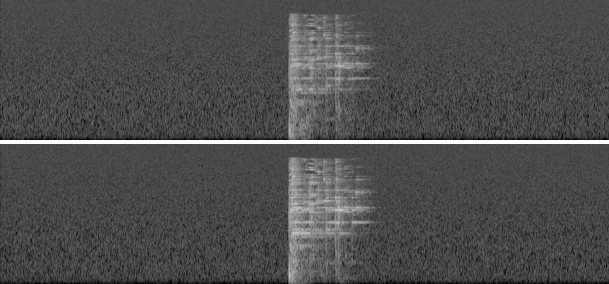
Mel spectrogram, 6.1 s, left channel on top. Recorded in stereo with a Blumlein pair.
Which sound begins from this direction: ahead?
Dishes clattering, at 2.9 s.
